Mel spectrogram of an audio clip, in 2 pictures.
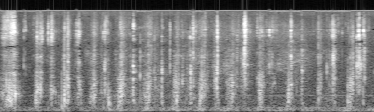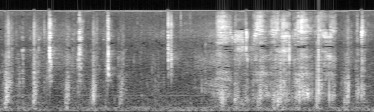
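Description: Close-miked chewing of braised chicken feet: a steady run of wet, crackling mouth clicks and small crunches. A louder, busier stretch of chewing comes about nine seconds in.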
